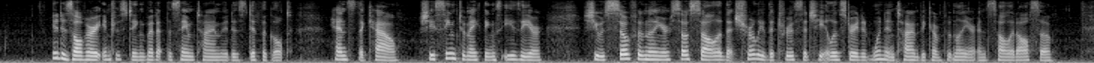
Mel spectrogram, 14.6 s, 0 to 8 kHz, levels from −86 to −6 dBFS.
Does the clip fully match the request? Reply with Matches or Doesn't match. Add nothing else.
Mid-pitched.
Matches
